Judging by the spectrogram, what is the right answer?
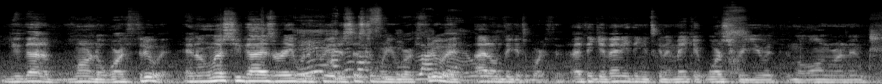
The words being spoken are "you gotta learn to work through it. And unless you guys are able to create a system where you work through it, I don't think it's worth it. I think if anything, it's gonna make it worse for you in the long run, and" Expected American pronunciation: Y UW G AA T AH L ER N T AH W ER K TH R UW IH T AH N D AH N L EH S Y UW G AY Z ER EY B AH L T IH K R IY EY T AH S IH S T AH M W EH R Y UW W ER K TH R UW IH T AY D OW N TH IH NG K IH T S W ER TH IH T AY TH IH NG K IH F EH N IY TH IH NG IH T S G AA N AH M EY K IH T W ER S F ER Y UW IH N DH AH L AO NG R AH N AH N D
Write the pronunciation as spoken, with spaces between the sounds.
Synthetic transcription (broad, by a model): Y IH G AA T AH L ER N T AH W ER K TH R UW IH T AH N AH N L EH S Y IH G AY Z ER EY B L T IH K R IY EY T AH S IH S T AH M W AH R Y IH W ER K TH R UW IH T AY D OW N TH IH NG K IH T S W ER TH IH T AY TH IH NG K IH F EH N IY TH IH NG IH T S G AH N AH M EY K IH T W ER S F ER Y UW IH N DH AH L AO NG R AH N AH N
